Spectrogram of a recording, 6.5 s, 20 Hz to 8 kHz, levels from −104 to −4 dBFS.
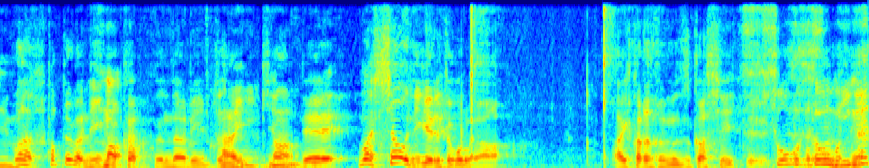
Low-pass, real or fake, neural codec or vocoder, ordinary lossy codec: none; fake; codec, 16 kHz, 4 kbps, FunCodec, trained on Chinese and English, 50 frames a second; none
